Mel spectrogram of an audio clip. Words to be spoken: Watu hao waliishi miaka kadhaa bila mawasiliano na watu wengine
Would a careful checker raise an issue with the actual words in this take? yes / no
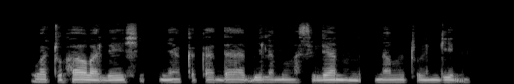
no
